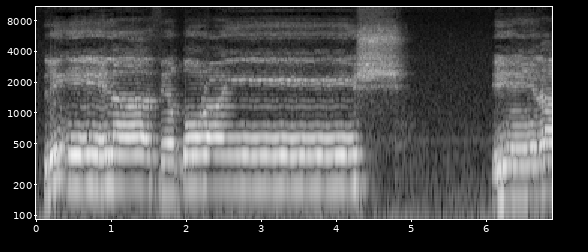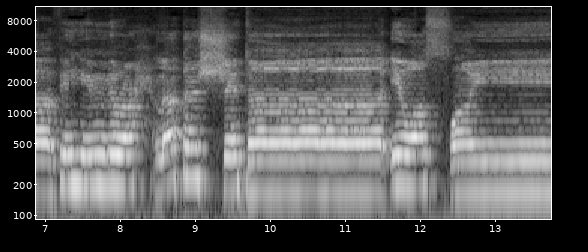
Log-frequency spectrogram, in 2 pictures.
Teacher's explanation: Ancaq oxunuş cəhətindən bu ayələrin sonunda biz durduğumuz zaman cəzmli olaraq duracaq. Artıq bu cəzm gələndə bunlar, bu hərəkələr düşür. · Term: məddilin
